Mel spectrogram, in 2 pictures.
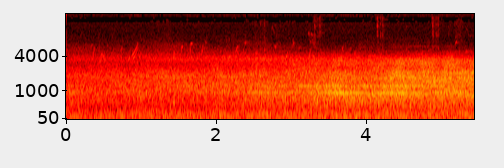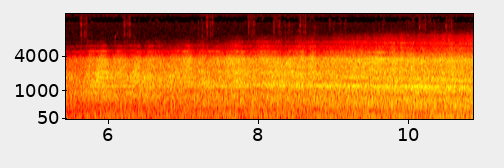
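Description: A jet airliner roars overhead as it comes in low, growing steadily louder.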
